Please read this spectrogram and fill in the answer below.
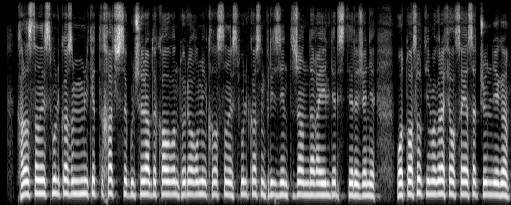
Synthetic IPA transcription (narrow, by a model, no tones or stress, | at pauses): qʰɑzɑqst̪ɑnɾe̞spublʲijkɑsənəme̞mle̞kʲe̞t̪ːɪkχɑt̪ʃə̥səɡʲʏlʃeɾɑbd̪əqʰɑlˠəvənt̪ʰɵɾɑʁɑlˠəme̞ɴqʰɑzɑqst̪ɑnɾe̞spublʲikɑsənəɴpʰɾe̞zijd̪e̞nt̪ːɪʒɑnənd̪ɑʁəæje̞ld̪e̞ɾɪst̪e̞ɾɪʒæne̞ | wo̞t̪̚pɑlˠslˠəq̚d̪ʲe̞mo̞ɡɾafʲijɑlˠəqsɑjɑsɑt̪ʒɵnɪnd̪e̞ɡʲɪ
